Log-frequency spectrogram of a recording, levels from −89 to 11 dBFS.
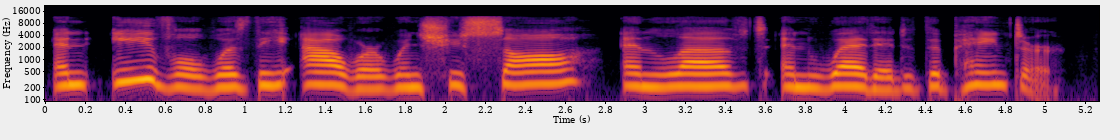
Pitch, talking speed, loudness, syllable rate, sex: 220 Hz, 160 wpm, -16 LUFS, 3.8 syllables/s, female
